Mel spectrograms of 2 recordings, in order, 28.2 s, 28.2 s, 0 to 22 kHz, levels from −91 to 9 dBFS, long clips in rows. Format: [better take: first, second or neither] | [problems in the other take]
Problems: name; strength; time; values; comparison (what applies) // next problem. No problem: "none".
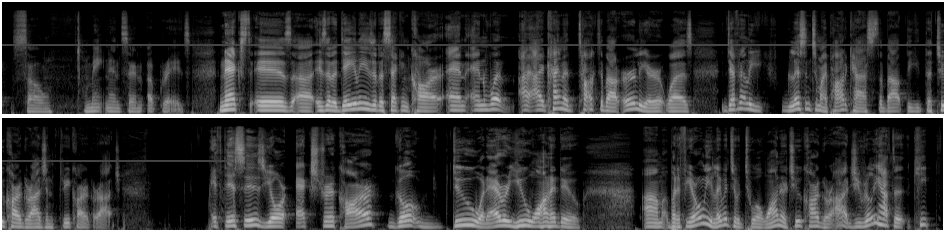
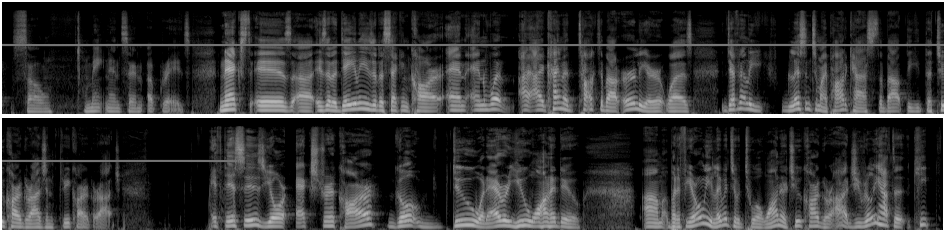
first | high-pitched whine; loud; until 18 s; 4.5 kHz, 10 dB below the speech; faint in the first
